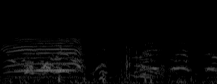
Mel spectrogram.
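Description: A faint, drawn-out high shout from a distant voice lasting just under a second, followed by shorter, fainter calls.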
